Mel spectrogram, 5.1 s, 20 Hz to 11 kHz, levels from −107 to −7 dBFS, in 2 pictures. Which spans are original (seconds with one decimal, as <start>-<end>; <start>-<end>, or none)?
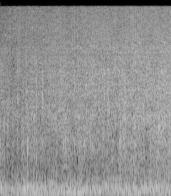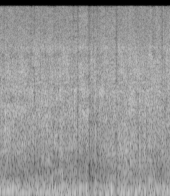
none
